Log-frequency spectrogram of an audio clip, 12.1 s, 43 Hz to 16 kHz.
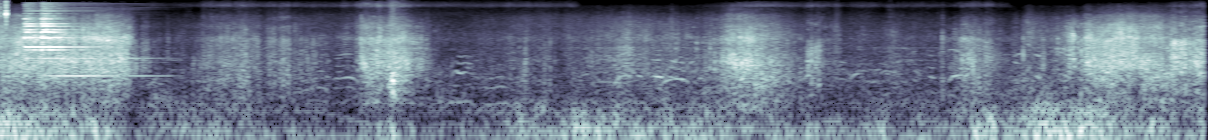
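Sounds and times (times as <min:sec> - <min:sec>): wind on microphone: 0:00.0 - 0:02.8, 0:04.4 - 0:12.0
skis scraping on snow: 0:02.1 - 0:12.0
people chattering: 0:08.3 - 0:10.7.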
